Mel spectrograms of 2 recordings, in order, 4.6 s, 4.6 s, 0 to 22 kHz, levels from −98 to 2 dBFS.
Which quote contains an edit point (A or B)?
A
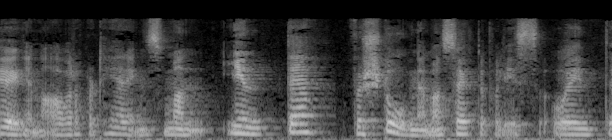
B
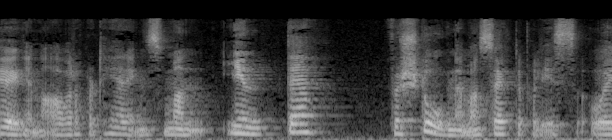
A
